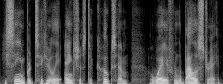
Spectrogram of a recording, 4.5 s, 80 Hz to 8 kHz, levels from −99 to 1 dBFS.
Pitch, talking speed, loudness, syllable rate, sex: 95 Hz, 150 wpm, -22 LUFS, 5.5 syllables/s, male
